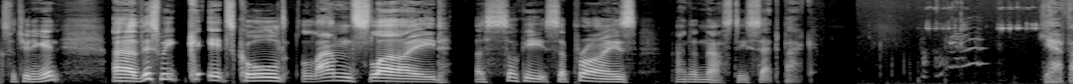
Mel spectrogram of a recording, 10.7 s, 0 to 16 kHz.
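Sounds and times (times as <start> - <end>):
speech: 0.0 - 8.2, 10.4 - 10.7
cat meowing: 9.2 - 10.2
faint high tonal chirps: 9.2 - 10.6.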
